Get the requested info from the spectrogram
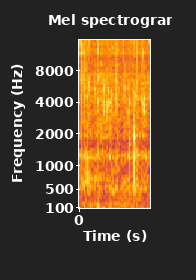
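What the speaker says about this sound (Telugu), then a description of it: "ఈ ఆనియన్స్ గోల్డెన్ బ్రౌన్ కలర్ వరకు ఫ్రై అవ్వాలి." Thinly sliced onions fry in a pan for mutton biryani, giving a bright, steady, close sizzle with light stirring crackle and no talk.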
